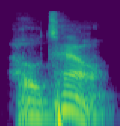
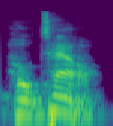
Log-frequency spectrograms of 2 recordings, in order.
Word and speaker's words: Hotel: para Viação vai ser Hotel notem que eles colocaram a sílaba tônica como a segunda então de maneira ideal isso aqui seria pronunciado taxi vai a Fox go Alpha Hotel Hot então a sílaba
